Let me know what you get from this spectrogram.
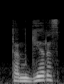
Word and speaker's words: тангерос: Танго, тангерос, по-моему, вы себя называете, да, Валентина? – Да. – Правильно да. – Ставлю ударение? – Да, все верно.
